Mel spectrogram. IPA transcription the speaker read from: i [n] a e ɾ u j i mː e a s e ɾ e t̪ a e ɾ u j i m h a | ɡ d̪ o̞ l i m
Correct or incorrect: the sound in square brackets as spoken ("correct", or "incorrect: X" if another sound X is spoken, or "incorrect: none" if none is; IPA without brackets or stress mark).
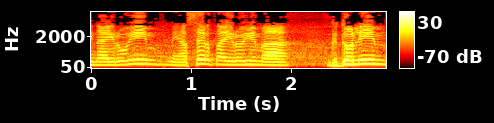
correct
